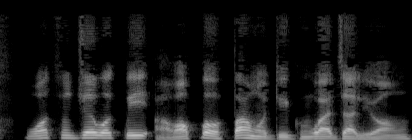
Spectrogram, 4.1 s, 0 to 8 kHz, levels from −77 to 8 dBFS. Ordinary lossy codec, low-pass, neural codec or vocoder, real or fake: MP3, 32 kbps; 7.2 kHz; codec, 16 kHz, about 1 kbps, DyCAST, with the encoder's durations; fake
